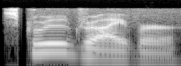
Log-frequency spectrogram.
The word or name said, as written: screwdriver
